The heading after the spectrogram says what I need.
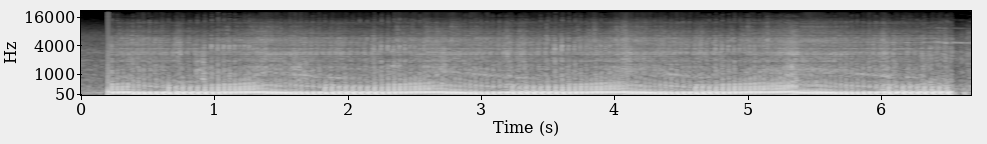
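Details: Yamaha NMAX scooter idling with 4S1M Street Core V3 muffler: loud deep exhaust note with metallic rattle and vibration, caused by insufficient fiber wool packing in the pipe.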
